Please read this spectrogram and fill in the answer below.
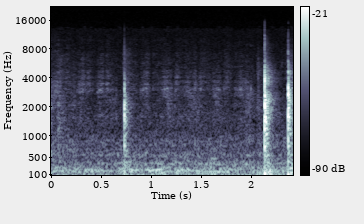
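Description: Chalk writing on a blackboard, very faint: near silence with one light tap of the chalk about three quarters of a second in.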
